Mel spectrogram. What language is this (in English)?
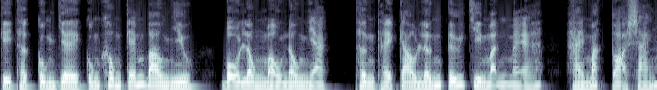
Vietnamese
